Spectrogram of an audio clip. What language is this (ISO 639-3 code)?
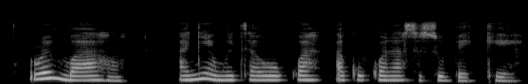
ibo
